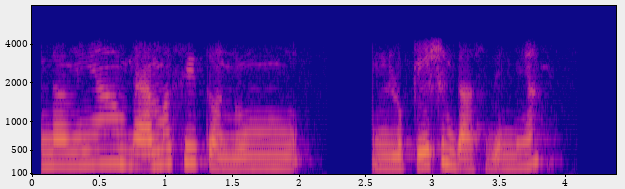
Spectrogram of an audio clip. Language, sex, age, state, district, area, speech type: Punjabi, female, 18-30, Punjab, Fazilka, rural, conversation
